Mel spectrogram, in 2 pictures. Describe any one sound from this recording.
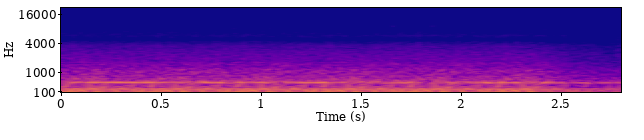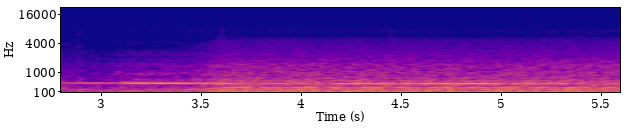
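A diesel coach engine drones while cruising on a highway.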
